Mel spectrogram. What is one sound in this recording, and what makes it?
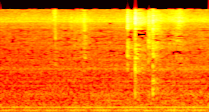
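A spoon clinks against a metal bowl.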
